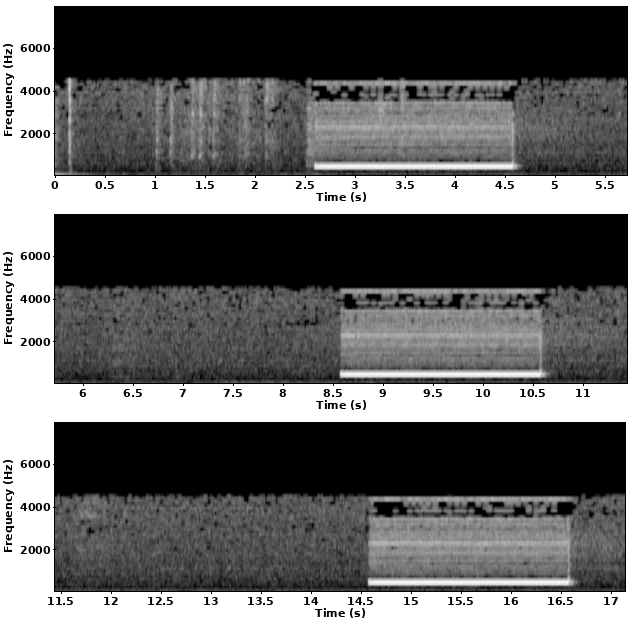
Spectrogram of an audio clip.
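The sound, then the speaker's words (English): A telephone ringback tone on a call to a payphone buzzes three times. Each steady two-second ring is separated by about four seconds of quiet line hiss, heard clearly as if through the handset. “All right, we're going to call up a nice little payphone.”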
